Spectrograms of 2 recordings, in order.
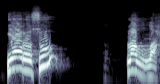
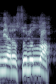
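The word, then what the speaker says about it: يا رسول الله: dalam segi nahwunya salah ya rasul lallah n betul bukan Ya Rasulullah apalagi ya rasulillah Kenapa begitu ketika dua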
